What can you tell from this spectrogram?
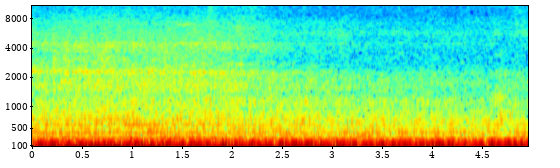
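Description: Steady low hum with no other clear sound.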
